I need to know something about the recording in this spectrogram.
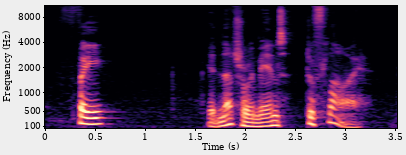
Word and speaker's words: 飞: Pronounced first tone 飞, it naturally means to fly.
